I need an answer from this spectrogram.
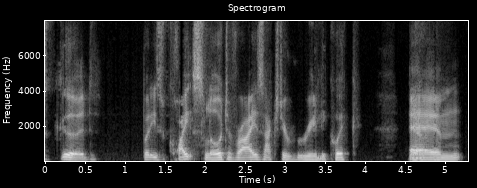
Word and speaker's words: De Vrij: Is that how you pronounce his name? De Vrij? De Vrij, yeah.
